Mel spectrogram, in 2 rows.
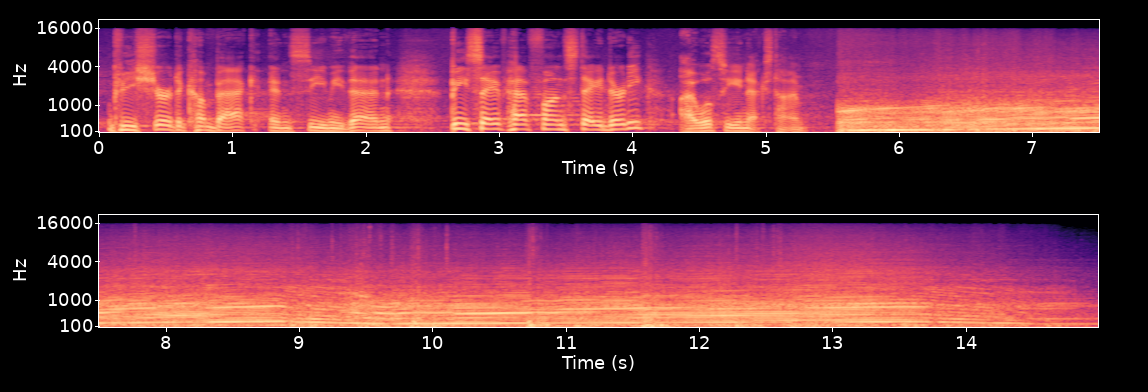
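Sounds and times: car engine accelerating: 0:05.6 - 0:14.9.

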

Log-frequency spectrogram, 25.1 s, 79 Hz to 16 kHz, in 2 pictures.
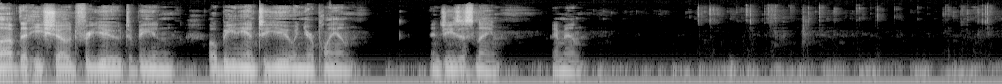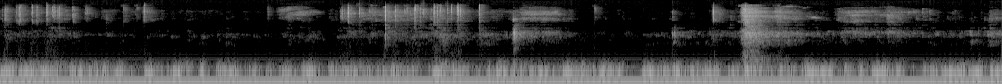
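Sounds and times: low room hum: 0:00.0 - 0:25.0
faint irregular clicks: 0:07.6 - 0:25.0.

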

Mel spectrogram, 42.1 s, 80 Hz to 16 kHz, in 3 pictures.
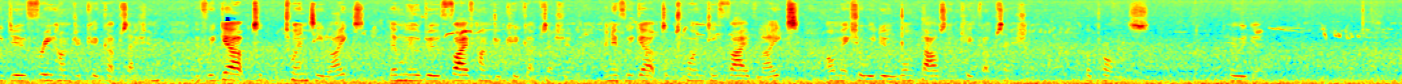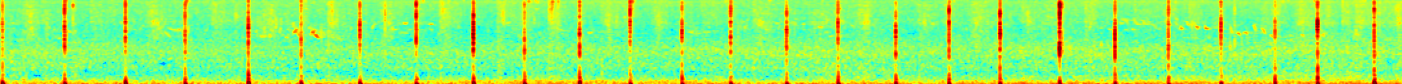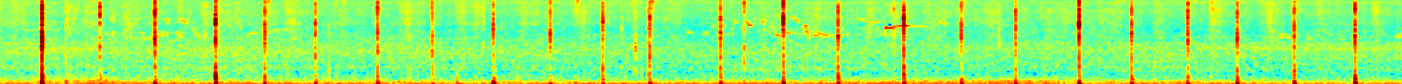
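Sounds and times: football kicked by shoe: 0:14.0 - 0:41.8.

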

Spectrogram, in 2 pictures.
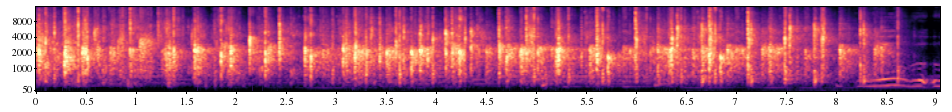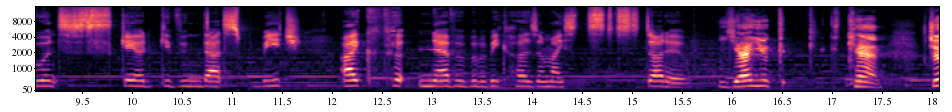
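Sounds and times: people clapping: 0:00.0 - 0:08.8
soft background music: 0:00.0 - 0:18.0.

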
